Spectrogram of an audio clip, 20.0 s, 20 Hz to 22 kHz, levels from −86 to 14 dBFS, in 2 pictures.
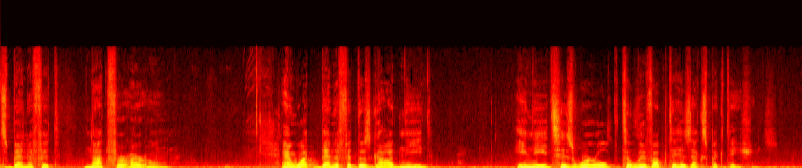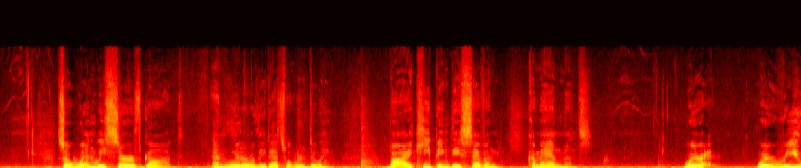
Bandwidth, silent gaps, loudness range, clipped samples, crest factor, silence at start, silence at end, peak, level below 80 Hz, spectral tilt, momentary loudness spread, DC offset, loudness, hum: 14.5 kHz; none; 4 LU; under 0.1%; 12 dB; 0 s; 0 s; -2 dBFS; -26 dBFS; -7.5 dB/octave; 20 LU; under 0.1%; -13 LUFS; none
